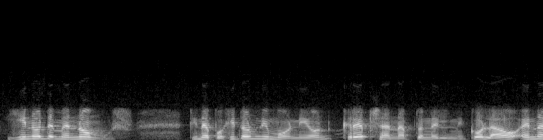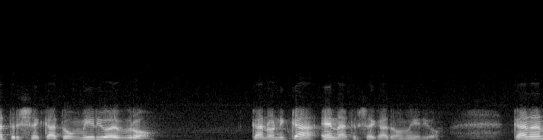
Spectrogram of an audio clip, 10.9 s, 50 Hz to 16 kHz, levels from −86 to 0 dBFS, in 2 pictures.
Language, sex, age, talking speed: Greek, male, 60-79, 105 wpm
